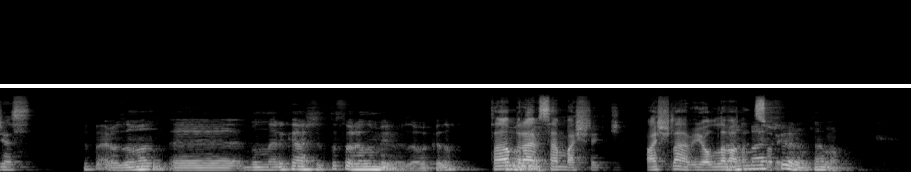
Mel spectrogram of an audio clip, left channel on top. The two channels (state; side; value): silent; left; digital silence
